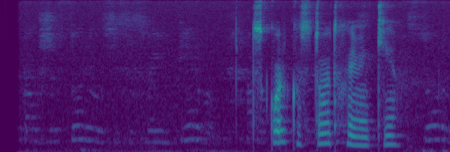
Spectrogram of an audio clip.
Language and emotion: Russian, neutral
